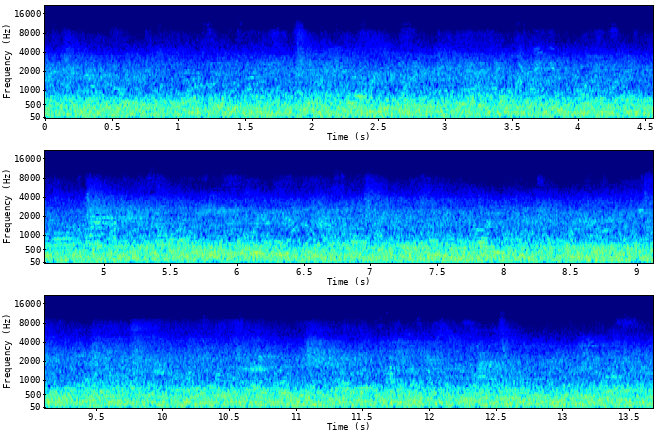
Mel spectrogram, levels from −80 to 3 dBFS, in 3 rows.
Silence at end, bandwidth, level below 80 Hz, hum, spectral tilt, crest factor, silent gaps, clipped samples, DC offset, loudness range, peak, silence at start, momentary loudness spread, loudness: 0 s; 16.5 kHz; -54 dBFS; none; -6 dB/octave; 14 dB; none; under 0.1%; under 0.1%; 1 LU; -24 dBFS; 0 s; 1 LU; -37 LUFS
